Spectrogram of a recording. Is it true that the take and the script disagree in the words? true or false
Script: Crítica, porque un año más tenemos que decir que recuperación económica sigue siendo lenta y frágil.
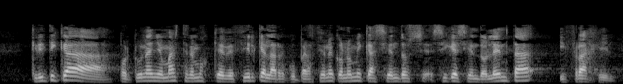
true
